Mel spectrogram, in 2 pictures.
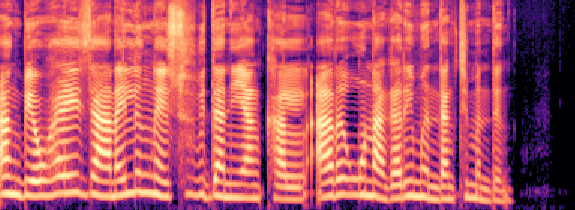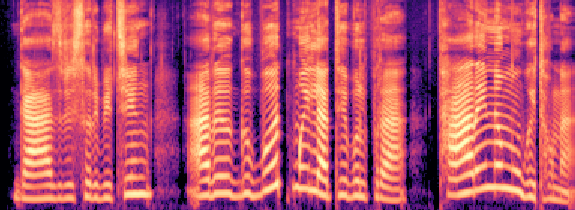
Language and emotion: Bodo, disgusted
